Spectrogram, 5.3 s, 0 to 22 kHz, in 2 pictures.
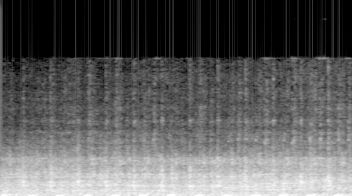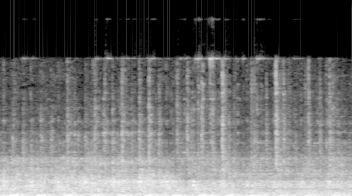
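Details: Yanmar TF115 LM single-cylinder diesel after repair for hard starting (pump plunger and pump parts replaced; inner bearings not done): steady firm idle thump about two and a half beats a second; idles normally with good pressure.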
